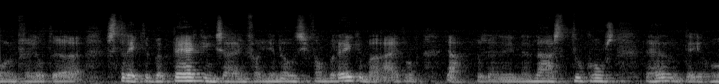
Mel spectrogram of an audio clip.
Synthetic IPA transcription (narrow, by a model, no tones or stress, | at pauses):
oənənfeːlˠtə | strɪk̚təbəpɛrkɪŋsɛjnfɔnjənoːtsəfɔnbəreːkənba̰ːrhɛ̰jtʋɔnt | jaʋəsɛ̰jnɪndənaːstə̥tukɔmst | hɛəteːɣənʋo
